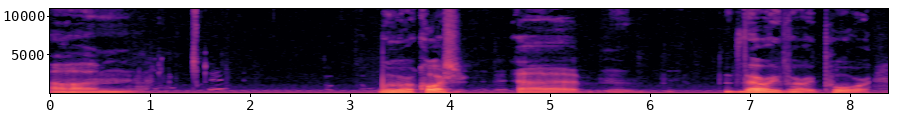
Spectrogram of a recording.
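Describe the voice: A man with an American accent, a dark, mellow tone, ordinary pitch variation, a very slow pace and long, frequent pauses. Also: medium pitch for a man.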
